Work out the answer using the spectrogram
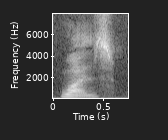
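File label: "was" stressed, American English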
